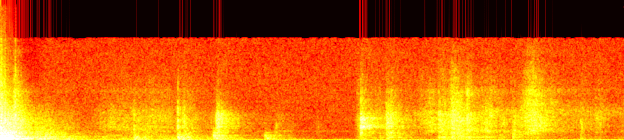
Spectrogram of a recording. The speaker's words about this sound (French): Il essaye les clés pour ouvrir un tiroir. Le tiroir s'ouvre.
